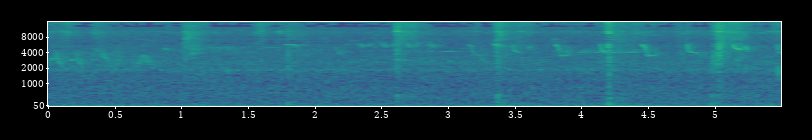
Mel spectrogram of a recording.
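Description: Faint outdoor ambience with a low steady rustle, a small bird chirping in a quick run of short high notes about halfway through, and a few soft footfalls on a grassy trail.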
